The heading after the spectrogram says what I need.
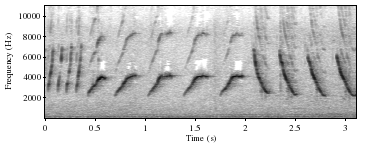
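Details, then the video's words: Spanish Timbrado canary training song: a quick stuttered trill, then four clear rising whistles about half a second apart, followed by four steep downward sweeps. "The Best Spanish Timbrado Song For Training Your canary !! Make Your Canary Singing Again"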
